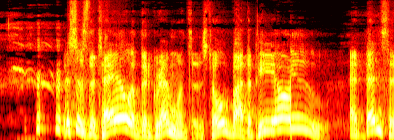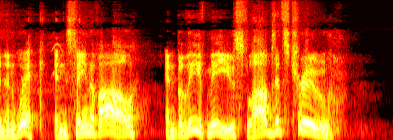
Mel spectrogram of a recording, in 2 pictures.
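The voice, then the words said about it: Put-on British transatlantic accent. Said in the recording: “in the Percy Prune voice ... British accent impressions ... like a transatlantic accent, which I may be able to do ... mix them up”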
